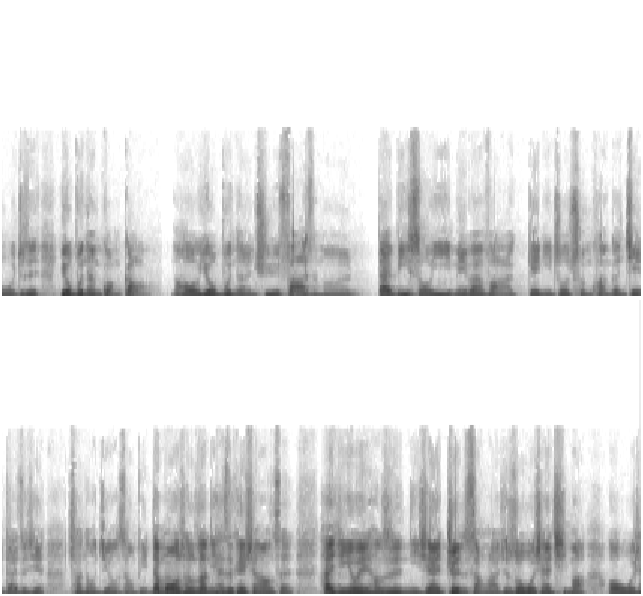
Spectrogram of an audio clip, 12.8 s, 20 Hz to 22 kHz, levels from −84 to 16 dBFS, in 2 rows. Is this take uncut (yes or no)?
no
